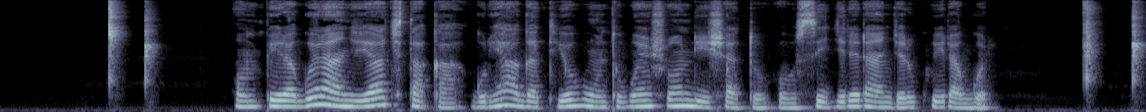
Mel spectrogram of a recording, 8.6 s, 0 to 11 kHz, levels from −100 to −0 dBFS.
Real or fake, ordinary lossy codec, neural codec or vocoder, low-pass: real; none; none; none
